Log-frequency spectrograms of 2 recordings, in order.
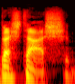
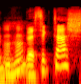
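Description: First: It is said fast, without second-syllable stress. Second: The stress falls on the second syllable. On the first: This is how the speaker was taught locally. "as like two syllables. You say it very fast" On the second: This is how British speakers say it. "there's always the emphasis on that second syllable"

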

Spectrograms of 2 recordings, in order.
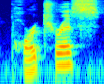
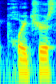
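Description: First: The first syllable has an added R sound. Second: The first syllable has no R sound. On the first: The speaker calls it wrong. "added this like imaginary R in the beginning" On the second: The speaker calls it right. "they wouldn't say Poitras"

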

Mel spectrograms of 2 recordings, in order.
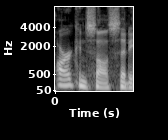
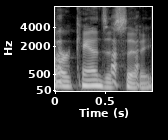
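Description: First: The name ends with a 'saw' sound. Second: The name ends like the word Kansas. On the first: The speaker calls it wrong. "It's not Arkansas City" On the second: The speaker calls it right. "It's our Kansas City"

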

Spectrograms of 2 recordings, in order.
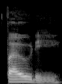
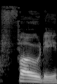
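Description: First: The word does not sound like forty. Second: The word sounds like the number forty. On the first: The speaker calls it right. "FODI, favorite of the year" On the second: The speaker calls it wrong. "Not FODI, not like 40 ounce"

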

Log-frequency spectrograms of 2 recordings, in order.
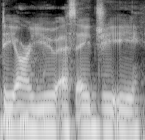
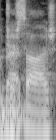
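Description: First: The first vowel sounds like 'oo'. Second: The first vowel sounds like 'eh'. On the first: "with a U?" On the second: "I believe it's"

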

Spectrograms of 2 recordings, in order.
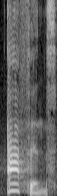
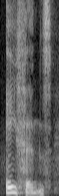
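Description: First: Said the way the larger Ohio city says it. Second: Said the way the New Athens locals say it. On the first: This is how the more prominent city says its name. The speaker calls it wrong. "and not Athens" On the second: This is how the small college town says its name. The speaker calls it right. "make sure I pronounced it Athens"

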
